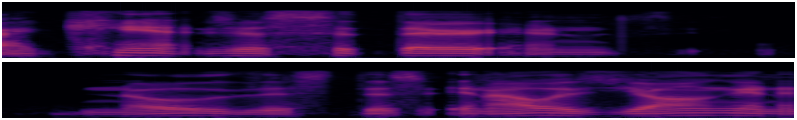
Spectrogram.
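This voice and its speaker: A man's intonation stays fairly even as he talks at a moderate speed. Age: 40s. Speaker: poet. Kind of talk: poetry reading; casual chat. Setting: open mic event.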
